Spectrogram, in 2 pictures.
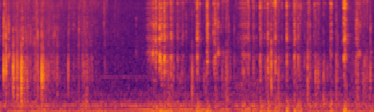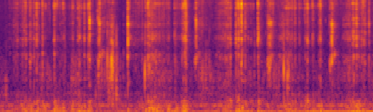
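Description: A black utility blade shaves flakes off the face of a solid, bright green oval bar of dry soap held in both hands, sped up to double speed. Dense, crisp scraping and crackling cuts run quickly one into the next, bright and sharp over a steady low hum.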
